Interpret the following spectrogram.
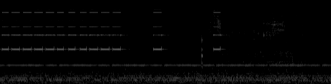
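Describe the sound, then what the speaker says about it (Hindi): A digital multimeter's buzzer beeps in quick rapid pulses, a fast train of short tones followed by a couple of isolated beeps, fairly faint and with no talking. "इसकी जो बज़र की फ्रीक्वेंसी है वो भी ज़्यादा हो जाएगी।"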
